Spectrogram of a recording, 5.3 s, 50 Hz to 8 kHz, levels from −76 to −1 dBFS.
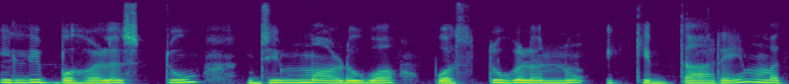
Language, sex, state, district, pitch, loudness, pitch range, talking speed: Kannada, female, Karnataka, Bidar, 215 Hz, -16 LUFS, 205-225 Hz, 80 wpm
